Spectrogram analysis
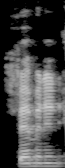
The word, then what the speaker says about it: feminine: Words ending in ine can have different pronunciations. All of these have the sound in. Imagine, examine, engine, discipline, feminine, and masculine.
